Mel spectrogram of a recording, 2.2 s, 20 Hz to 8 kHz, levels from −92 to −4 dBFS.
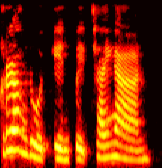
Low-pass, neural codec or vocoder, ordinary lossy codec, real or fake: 7.2 kHz; none; none; real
